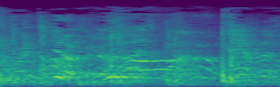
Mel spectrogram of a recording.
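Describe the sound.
Several heavy, irregular thuds of feet stomping on the floor, with a sharp louder one near the end, while voices murmur and call out underneath.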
